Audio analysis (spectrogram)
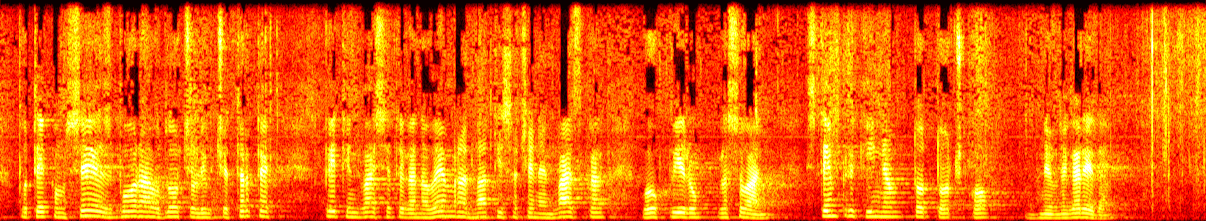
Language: Slovenian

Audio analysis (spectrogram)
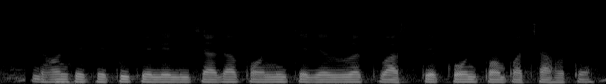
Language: Maithili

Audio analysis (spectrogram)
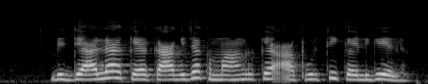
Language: Maithili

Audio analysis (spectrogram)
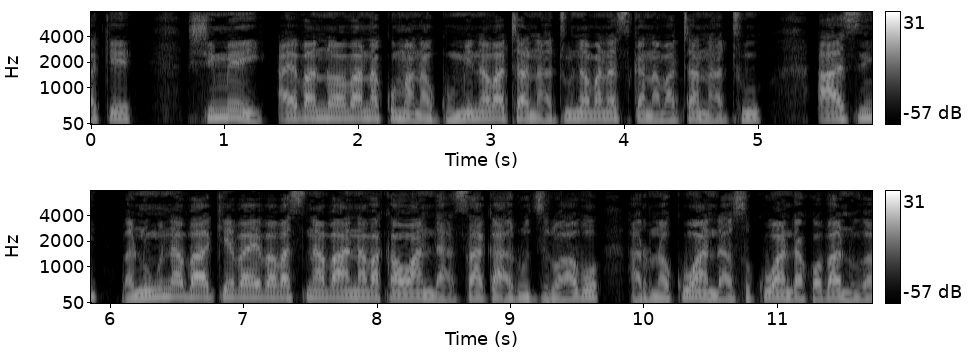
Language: Shona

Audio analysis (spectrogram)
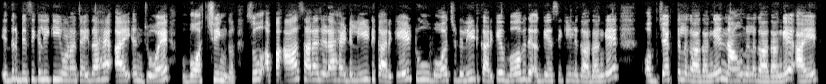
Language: Punjabi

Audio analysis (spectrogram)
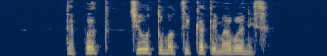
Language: Copainalá Zoque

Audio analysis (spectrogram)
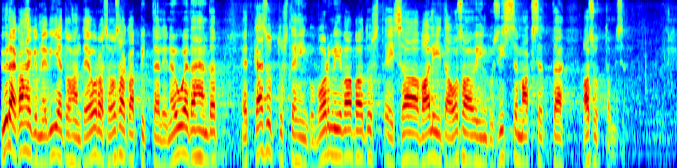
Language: Estonian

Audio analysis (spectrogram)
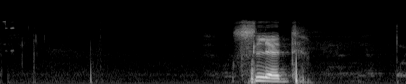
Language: Russian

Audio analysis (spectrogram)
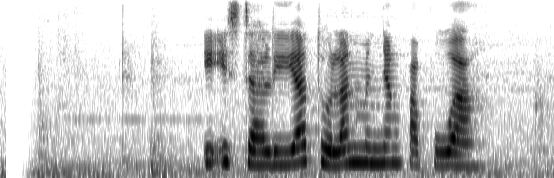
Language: Javanese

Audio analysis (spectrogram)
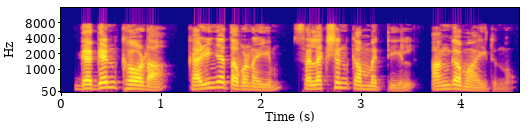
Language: Malayalam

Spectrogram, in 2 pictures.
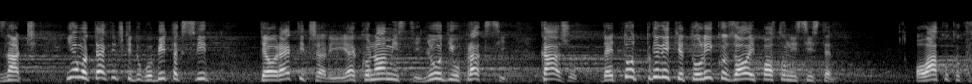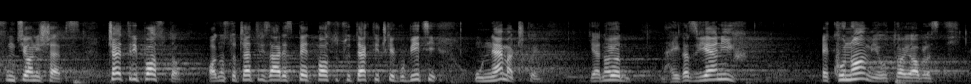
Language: Serbian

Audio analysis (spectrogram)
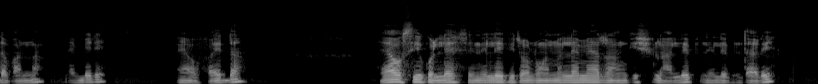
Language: Masai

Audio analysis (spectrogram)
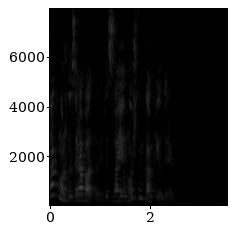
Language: Russian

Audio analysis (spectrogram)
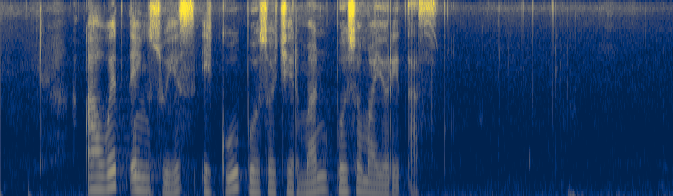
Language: Javanese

